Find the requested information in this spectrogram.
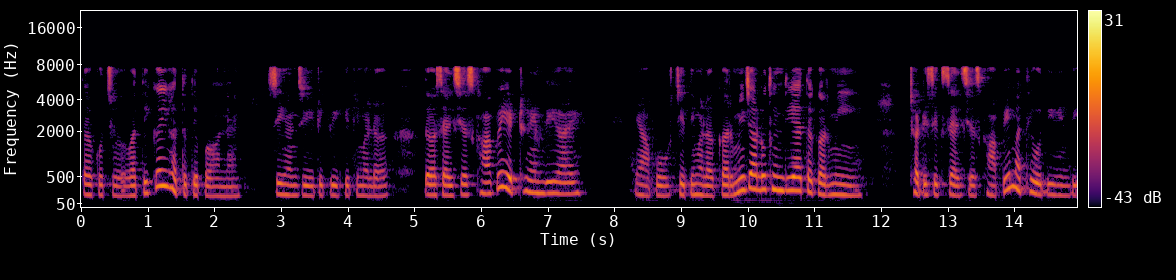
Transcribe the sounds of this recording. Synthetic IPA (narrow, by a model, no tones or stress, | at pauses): t̪ɐkʊd͡ʑʱʊ̆ʋɐd̪iːkəiɦɐt̪̆t̪epɐʋənaːɦɪnɪ̆ | siːɦənɪ̆d͡ʑiːʈɪkɾikʰeːt̪imɐləɗ̪ɐsaːɪlsiəskʰãːbɪɦɪʈʰʋẽːn̆d̪iaːɦe | jãpoːt͡ɕeːt̪imələɡɐɾmid͡ʑaːlut̪ʰĩːn̆d̪iaːɦet̪ɐɡɐɾmi | ʈʰɐɾʈisɪksːaːɪlsiəskʰãːbɪmɐt̪ʰeɦʊd̪iʋẽːn̆d̪iː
